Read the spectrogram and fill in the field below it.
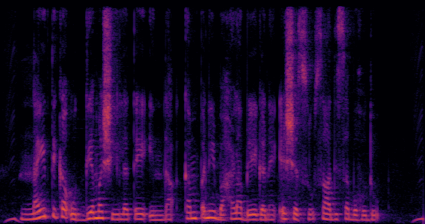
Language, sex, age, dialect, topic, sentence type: Kannada, female, 41-45, Mysore Kannada, banking, statement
